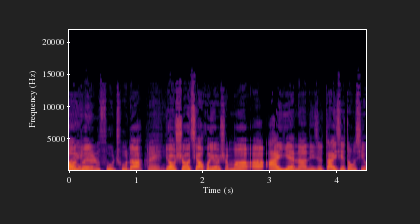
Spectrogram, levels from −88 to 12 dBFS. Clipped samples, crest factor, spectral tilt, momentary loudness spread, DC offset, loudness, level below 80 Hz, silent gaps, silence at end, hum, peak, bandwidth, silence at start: under 0.1%; 18 dB; -4.5 dB/octave; 7 LU; under 0.1%; -27 LUFS; -68 dBFS; none; 0 s; none; -8 dBFS; 14.5 kHz; 0 s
